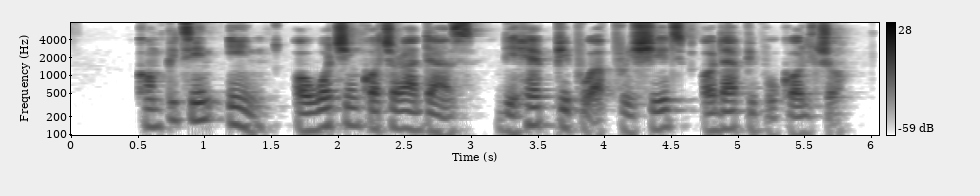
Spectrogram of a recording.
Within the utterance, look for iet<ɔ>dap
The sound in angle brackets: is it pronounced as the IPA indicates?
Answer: yes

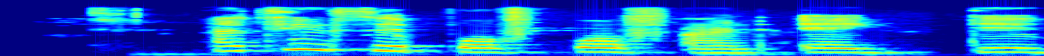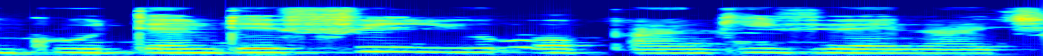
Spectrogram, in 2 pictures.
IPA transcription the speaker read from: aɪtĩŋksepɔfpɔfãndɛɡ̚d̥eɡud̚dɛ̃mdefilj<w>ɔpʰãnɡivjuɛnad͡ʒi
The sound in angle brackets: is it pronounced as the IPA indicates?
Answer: no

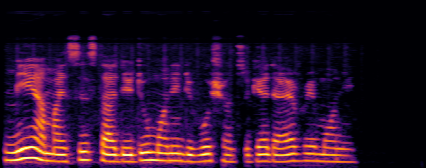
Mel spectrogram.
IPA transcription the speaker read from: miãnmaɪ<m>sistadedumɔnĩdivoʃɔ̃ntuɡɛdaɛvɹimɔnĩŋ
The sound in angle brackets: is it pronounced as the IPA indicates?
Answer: no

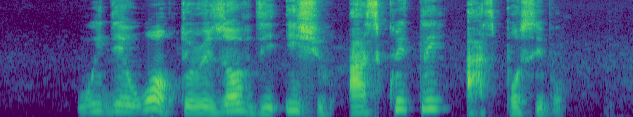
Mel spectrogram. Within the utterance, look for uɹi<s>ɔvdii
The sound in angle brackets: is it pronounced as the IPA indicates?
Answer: no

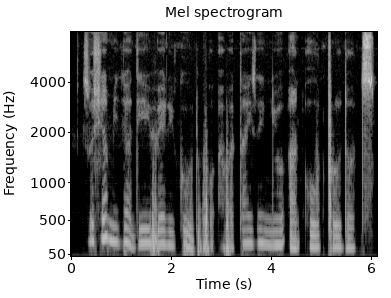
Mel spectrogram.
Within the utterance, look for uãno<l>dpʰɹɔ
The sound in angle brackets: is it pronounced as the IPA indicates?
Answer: yes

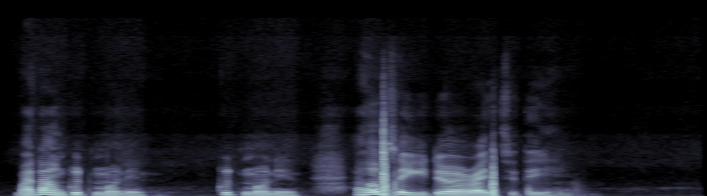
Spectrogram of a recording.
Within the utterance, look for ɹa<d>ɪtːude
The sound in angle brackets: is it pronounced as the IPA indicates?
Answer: no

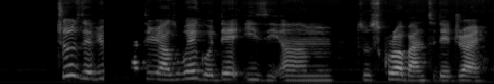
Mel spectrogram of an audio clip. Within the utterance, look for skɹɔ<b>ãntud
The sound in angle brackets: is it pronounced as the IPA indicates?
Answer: yes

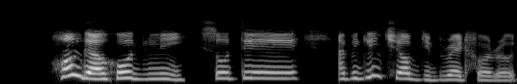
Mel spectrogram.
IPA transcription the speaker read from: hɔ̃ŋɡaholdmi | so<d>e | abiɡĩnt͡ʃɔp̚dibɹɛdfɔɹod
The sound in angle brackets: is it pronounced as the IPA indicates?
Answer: no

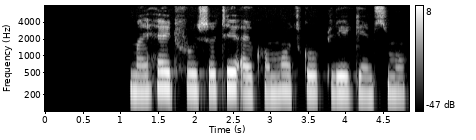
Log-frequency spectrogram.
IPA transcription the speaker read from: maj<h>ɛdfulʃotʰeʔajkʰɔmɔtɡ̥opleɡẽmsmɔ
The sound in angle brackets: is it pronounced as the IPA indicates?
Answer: yes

